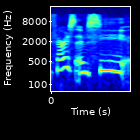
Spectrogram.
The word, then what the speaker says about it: Ferris MC: Und habe den Ferris MC, spricht man den überhaupt so? Ja, ne? – Ja.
